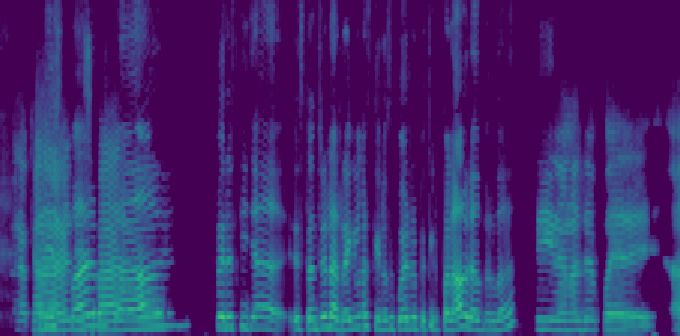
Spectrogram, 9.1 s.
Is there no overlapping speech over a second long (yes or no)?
no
